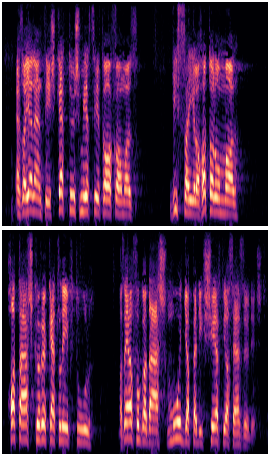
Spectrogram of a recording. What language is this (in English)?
Hungarian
